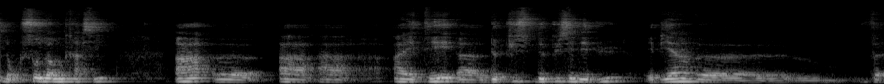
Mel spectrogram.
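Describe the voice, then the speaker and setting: A man giving an unscripted solo video monologue, halting and repeating words, with frequent fillers like "hein" and "voilà". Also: medium pitch, mellow. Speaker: video commentator. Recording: echoey room.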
